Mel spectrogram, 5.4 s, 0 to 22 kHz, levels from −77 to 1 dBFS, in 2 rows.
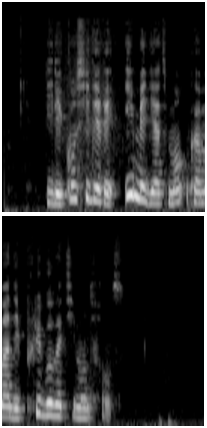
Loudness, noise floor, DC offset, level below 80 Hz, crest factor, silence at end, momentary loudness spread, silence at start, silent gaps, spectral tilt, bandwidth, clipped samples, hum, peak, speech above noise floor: -21 LUFS; -57 dBFS; under 0.1%; -60 dBFS; 18 dB; 1.15 s; 18 LU; 0.6 s; none; -5 dB/octave; 15.5 kHz; under 0.1%; none; -6 dBFS; 35 dB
